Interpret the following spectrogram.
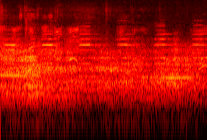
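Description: Distant voices of players and spectators at a soccer game, short calls and shouts carrying across the open field over a steady outdoor background noise.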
